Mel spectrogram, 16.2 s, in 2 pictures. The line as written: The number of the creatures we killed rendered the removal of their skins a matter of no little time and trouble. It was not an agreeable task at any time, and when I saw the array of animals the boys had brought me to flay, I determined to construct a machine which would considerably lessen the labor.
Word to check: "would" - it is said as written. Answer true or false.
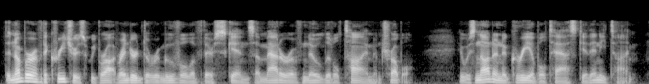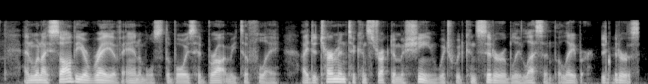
true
